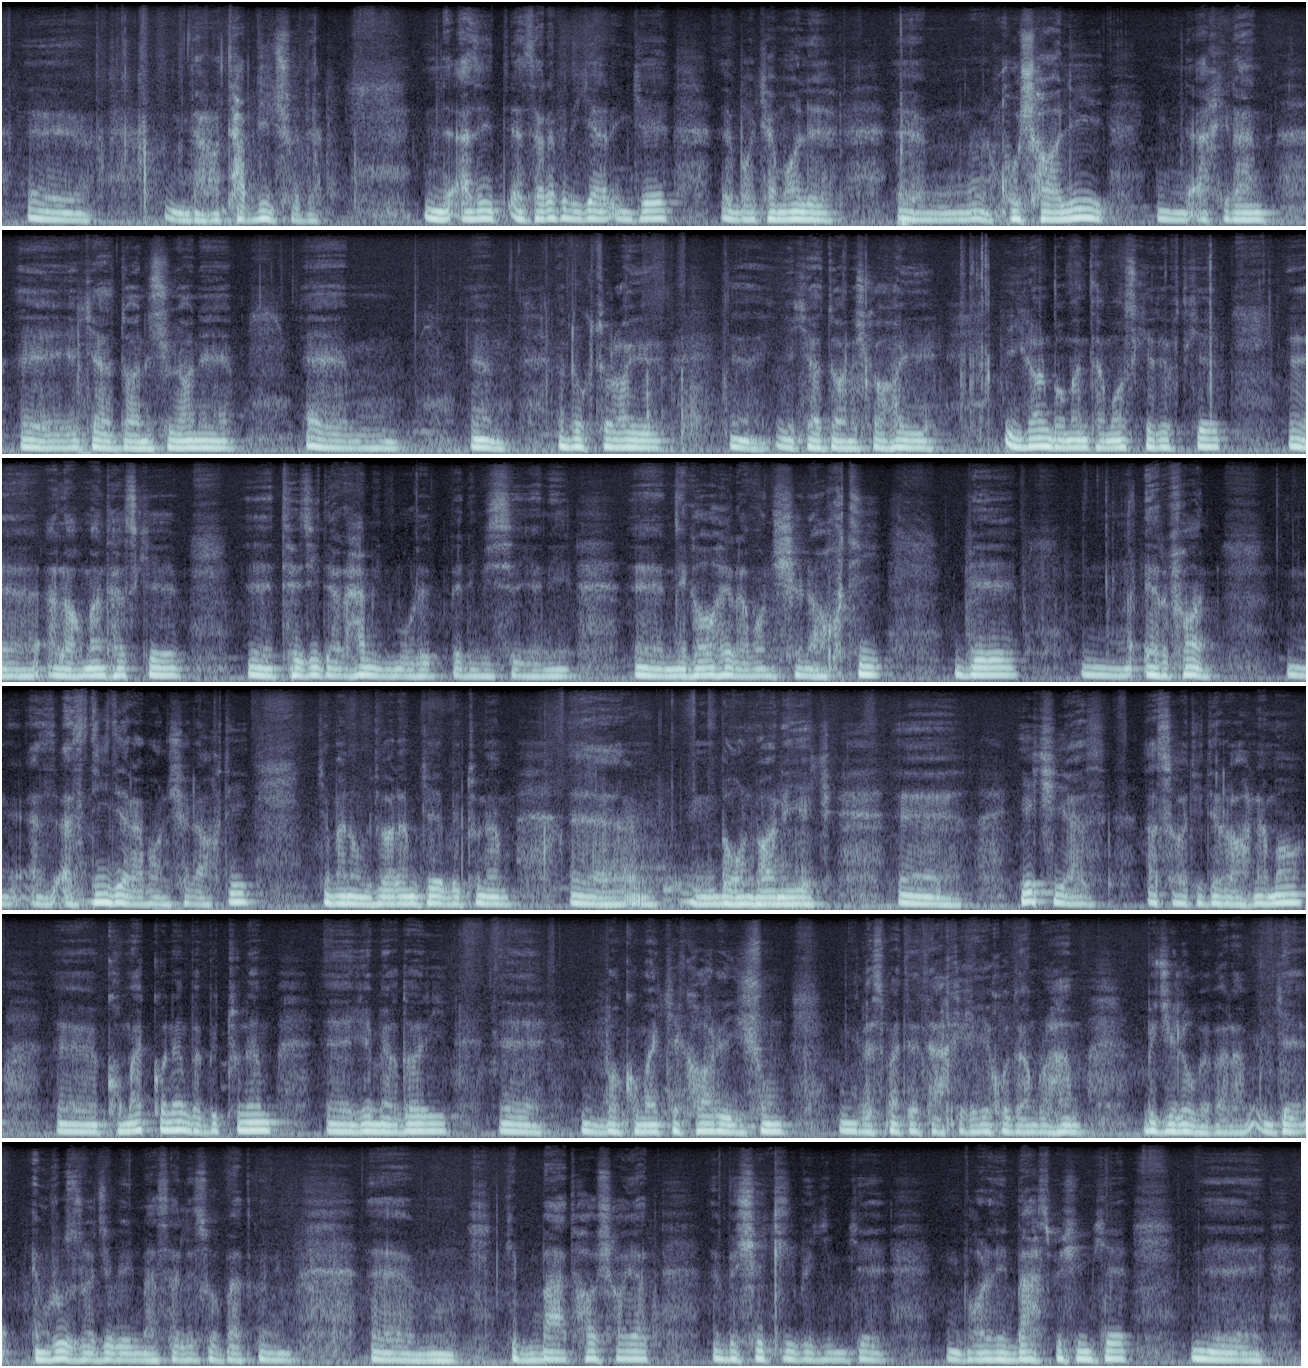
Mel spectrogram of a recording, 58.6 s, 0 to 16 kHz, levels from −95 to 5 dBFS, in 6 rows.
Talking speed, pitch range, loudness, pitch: 95 wpm, 105-120 Hz, -17 LUFS, 110 Hz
